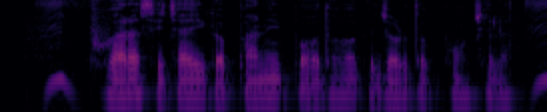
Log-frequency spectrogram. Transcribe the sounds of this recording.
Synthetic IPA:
pʰuɡaːɾasit͡ʃaːika̰paːnipɔ̰ːd̪ʱowaked͡ʒəɽt̪ək̚pəɦʊ̃t͡ʃela

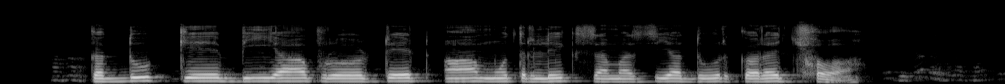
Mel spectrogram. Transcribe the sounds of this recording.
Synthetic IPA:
kəd̪uːkːebijapɾoːʈeːʈãːmut̪ɾliksəməsjad̪uːɾkəɾət͡ʃʰɔ

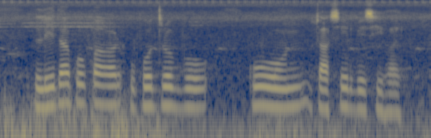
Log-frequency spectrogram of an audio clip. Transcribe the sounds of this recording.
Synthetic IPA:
led̪apokaɾupod̪ɾobːokont͡ɕaʃeɾbeʃiɦɔe

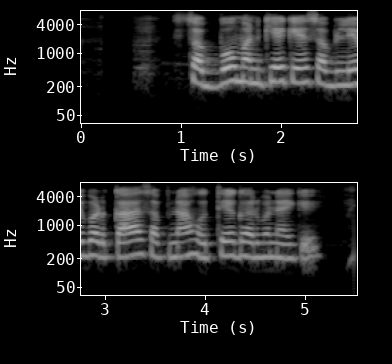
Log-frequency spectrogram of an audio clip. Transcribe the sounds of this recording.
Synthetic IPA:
səbːomənkʰekesəblebəɽ̤kasəpnaɦoːt̪eɡʱəɾbənaːeɡḛː

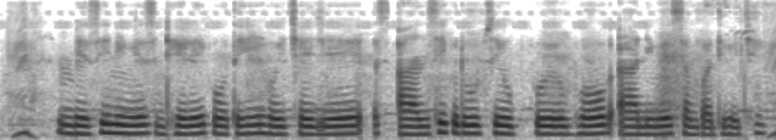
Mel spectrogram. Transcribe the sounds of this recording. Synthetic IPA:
besiniʋesɖʱeɾekot̪eɦiɦojt͡ʃʰɛd͡ʒesansikɾupseupbʱoɡaniʋessəmpət̪ːiɦojt͡ʃʰɛ

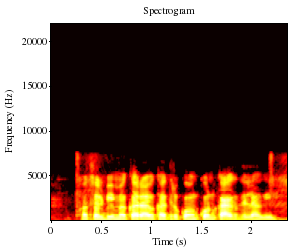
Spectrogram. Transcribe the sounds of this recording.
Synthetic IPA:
pʰɔsəlbʱimẽkɐɾaːwikʰaːt̪ɪɾkoːnkoːnkaːkd̪elaːɡiː

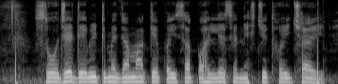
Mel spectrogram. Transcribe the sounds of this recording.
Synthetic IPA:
sod͡ʒʱeɖebʱiʈmed͡ʒəmakepəɪsapəɦilesenist͡ʃit̪ɦojt͡ʃʰɛj

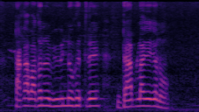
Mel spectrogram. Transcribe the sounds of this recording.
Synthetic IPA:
ʈakabad̪ʱoneɾbibʱinːokʰet̪ːɾe | ɖɾaplaɡekɛno

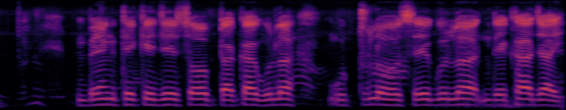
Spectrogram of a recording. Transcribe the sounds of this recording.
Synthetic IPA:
bɛ̃ŋkt̪ʰeked͡ʒesɔːb̚ʈakaɡʊlaʊʈʰloseɡʊlad̪ekʰad͡ʒaːe

